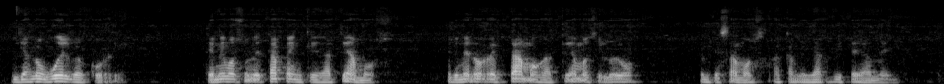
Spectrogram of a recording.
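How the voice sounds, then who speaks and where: A man with a fairly low, somewhat breathy voice speaks at a moderate pace, pausing long and often while his pitch swings very widely. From Peru. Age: 80s+. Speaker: psychologist. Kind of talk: lecture.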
